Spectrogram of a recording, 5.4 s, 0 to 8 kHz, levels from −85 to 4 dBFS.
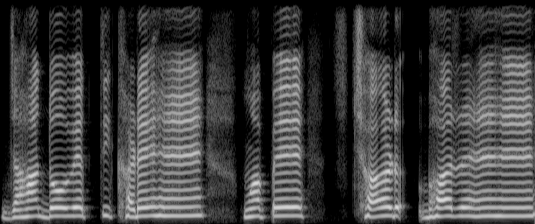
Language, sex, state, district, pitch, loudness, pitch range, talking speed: Hindi, female, Jharkhand, Palamu, 300 Hz, -15 LUFS, 290-305 Hz, 125 wpm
